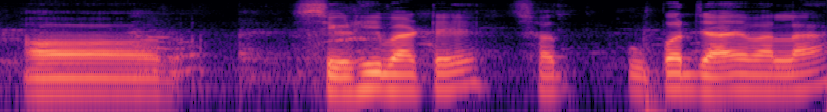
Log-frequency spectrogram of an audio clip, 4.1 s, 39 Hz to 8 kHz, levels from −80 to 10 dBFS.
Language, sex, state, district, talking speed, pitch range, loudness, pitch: Bhojpuri, male, Uttar Pradesh, Deoria, 100 wpm, 100-120 Hz, -17 LUFS, 110 Hz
